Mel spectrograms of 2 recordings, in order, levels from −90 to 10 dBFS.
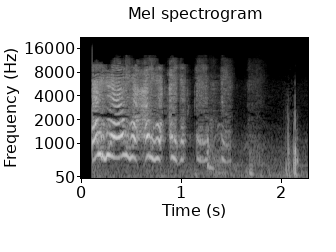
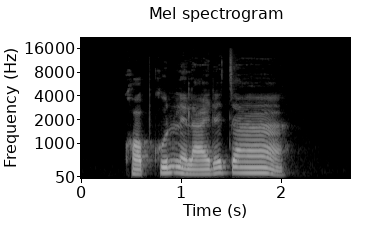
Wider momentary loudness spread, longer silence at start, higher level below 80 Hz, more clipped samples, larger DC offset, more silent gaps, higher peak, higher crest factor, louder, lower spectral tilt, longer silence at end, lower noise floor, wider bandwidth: first, 20 LU vs 4 LU; second, 0.1 s vs 0.45 s; first, -48 dBFS vs -80 dBFS; neither; neither; neither; first, -2 dBFS vs -12 dBFS; about the same, 16 dB vs 16 dB; first, -14 LUFS vs -28 LUFS; second, -1 dB/octave vs -8 dB/octave; second, 0.1 s vs 0.65 s; second, -38 dBFS vs -79 dBFS; about the same, 13 kHz vs 13.5 kHz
